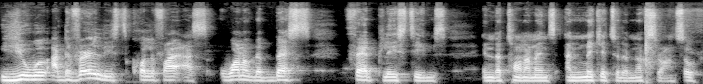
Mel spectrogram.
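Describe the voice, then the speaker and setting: A man's voice: medium pitch, fairly even intonation, normal speed, a little mellow. Ghanaian man breaking down football. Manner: fluent, self-correcting, chatty asides. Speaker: football analyst. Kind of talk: solo football analysis video.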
